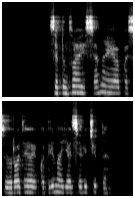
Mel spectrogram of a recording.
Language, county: Lithuanian, Panevėžys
